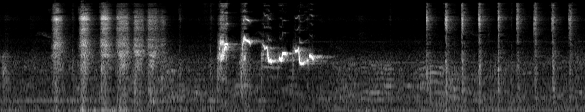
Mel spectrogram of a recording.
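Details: Greater green leafbird singing a short phrase of twisting, slurred whistles, set between steady runs of dry, evenly spaced clicking notes before and after.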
